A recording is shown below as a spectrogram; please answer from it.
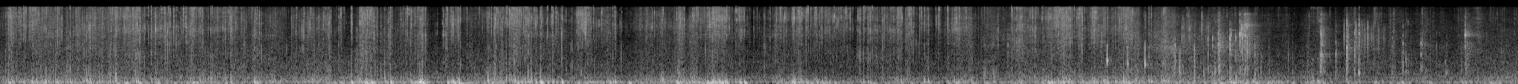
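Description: Fingertips and long nails scratch and brush across a small, soft, hollow zippered pouch covered in iridescent flip sequins. The result is a dense, continuous crinkling and rasping texture with bright, hissy highs over a low, muffled rumble, swelling and easing in brief bursts for about fifteen seconds.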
